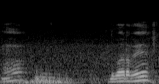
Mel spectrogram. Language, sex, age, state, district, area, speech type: Punjabi, male, 60+, Punjab, Bathinda, urban, spontaneous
